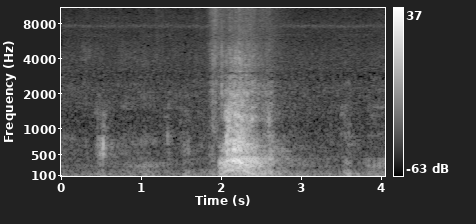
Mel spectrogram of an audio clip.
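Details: Fighting Siberian tigers, also called Amur tigers, recorded with a GoPro: after a few faint grunts, one harsh, explosive snarling roar swells and fades over about half a second, then quiet low rumbling returns.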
